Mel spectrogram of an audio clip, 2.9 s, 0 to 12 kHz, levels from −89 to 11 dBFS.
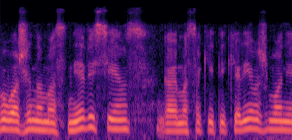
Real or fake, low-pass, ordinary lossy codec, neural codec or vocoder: fake; 7.2 kHz; Opus, 16 kbps; codec, 16 kHz, 16 kbps, FreqCodec, larger model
